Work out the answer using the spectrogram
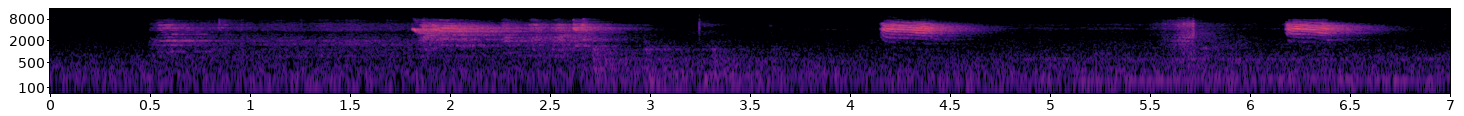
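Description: A zebra finch gives nasal, buzzy high notes in short bursts about every two seconds, with harsher rasping phrases between them.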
